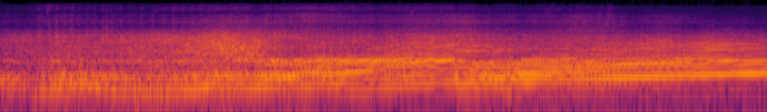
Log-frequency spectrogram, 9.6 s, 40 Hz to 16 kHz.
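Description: Hot rod V8 accelerating hard from the line, its revs climbing steadily, dropping sharply at a gear change about six seconds in, then climbing again.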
